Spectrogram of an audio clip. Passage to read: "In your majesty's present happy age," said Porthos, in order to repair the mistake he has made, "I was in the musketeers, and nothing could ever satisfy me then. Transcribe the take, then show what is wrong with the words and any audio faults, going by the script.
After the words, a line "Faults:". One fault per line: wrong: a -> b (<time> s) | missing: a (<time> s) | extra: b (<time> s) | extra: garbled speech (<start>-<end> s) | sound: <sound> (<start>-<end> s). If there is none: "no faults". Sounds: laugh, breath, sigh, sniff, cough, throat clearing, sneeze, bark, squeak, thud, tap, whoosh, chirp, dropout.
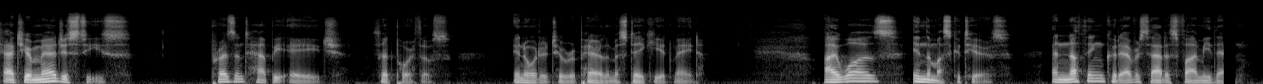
"At your majesty's present happy age," said Porthos, in order to repair the mistake he had made, "I was in the musketeers, and nothing could ever satisfy me then.
Faults:
wrong: In -> At (0.0 s)
wrong: has -> had (6.6 s)
sound: dropout (12.2-12.4 s)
